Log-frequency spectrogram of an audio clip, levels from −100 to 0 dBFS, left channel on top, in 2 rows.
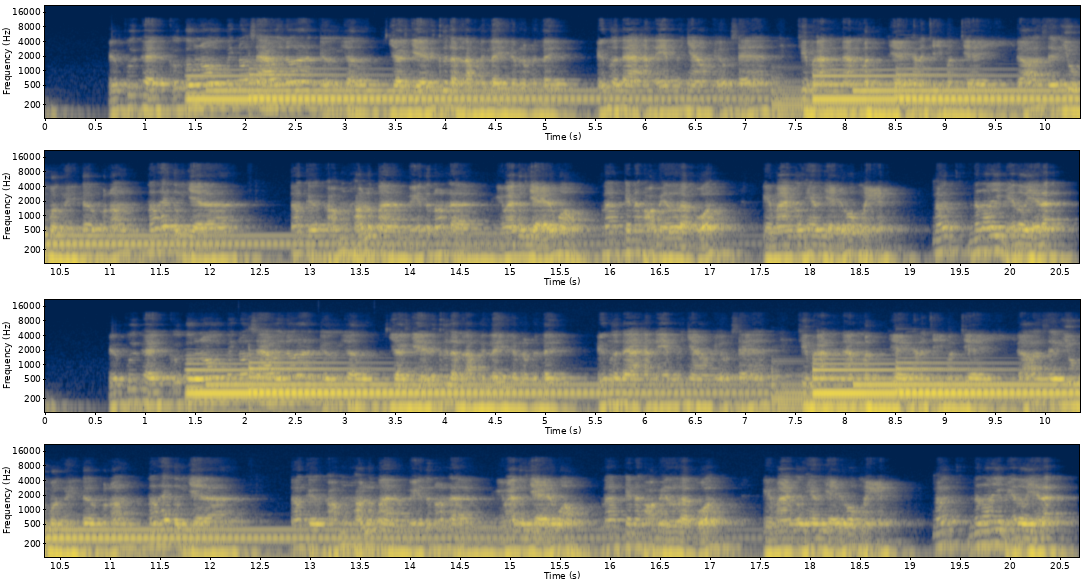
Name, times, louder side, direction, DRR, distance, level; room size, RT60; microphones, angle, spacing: voice 1, 0.6-5.2 5.5-7.3 7.6-12.3 12.8-17.1 17.5-18.8 19.2-20.4, right 1 dB, 25° left, 0 dB, 3.1 m, -20 dB
Piano, 1.4-18.5, right 3 dB, 35° right, 0.7 m, -21 dB
14.5 x 10.5 x 4.6 m, 0.67 s
head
